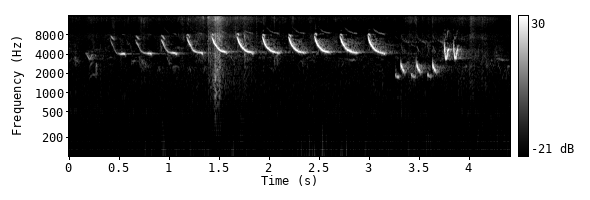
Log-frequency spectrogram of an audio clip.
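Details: Sikatan londo flycatcher in lively song for training other songbirds: about ten loud, high, downslurred whistles repeated roughly four per second, followed by a short run of lower chirps. The background is quiet.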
